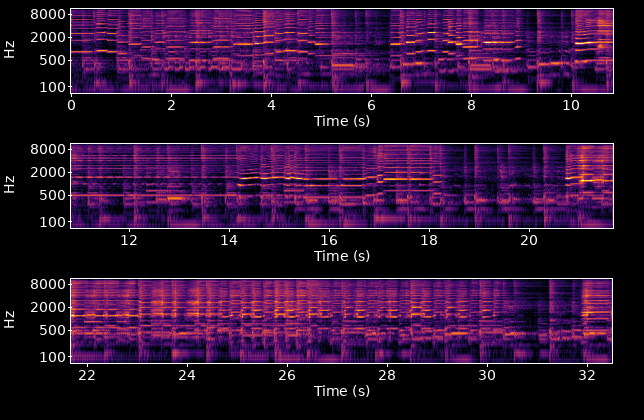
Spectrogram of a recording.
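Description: Ten-hole diatonic harmonica in A improvising bending blues phrases on holes four through seven over a medium shuffle backing track in E, with a steady low beat underneath. About ten seconds in, the harp holds one long note for several seconds before returning to short phrases.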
